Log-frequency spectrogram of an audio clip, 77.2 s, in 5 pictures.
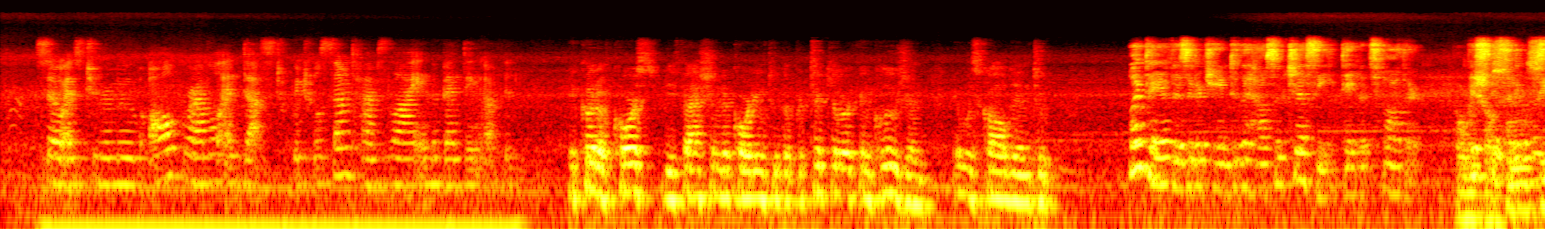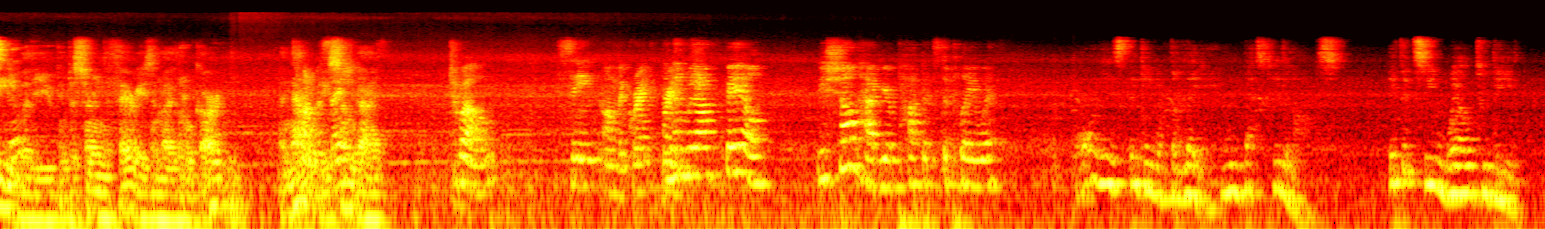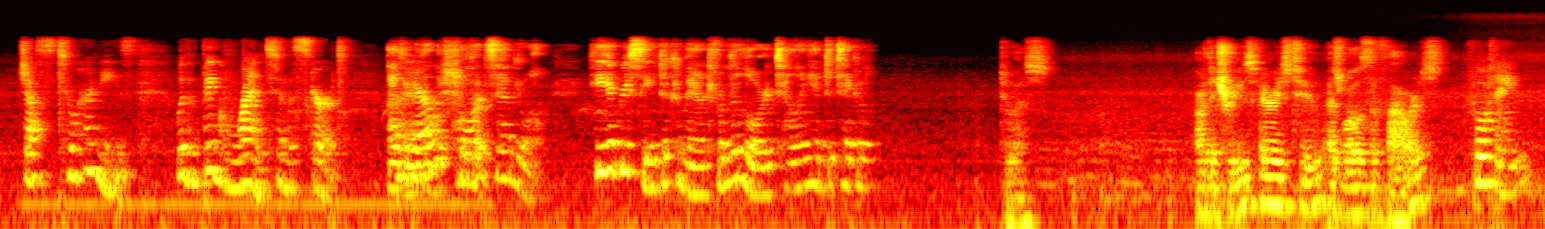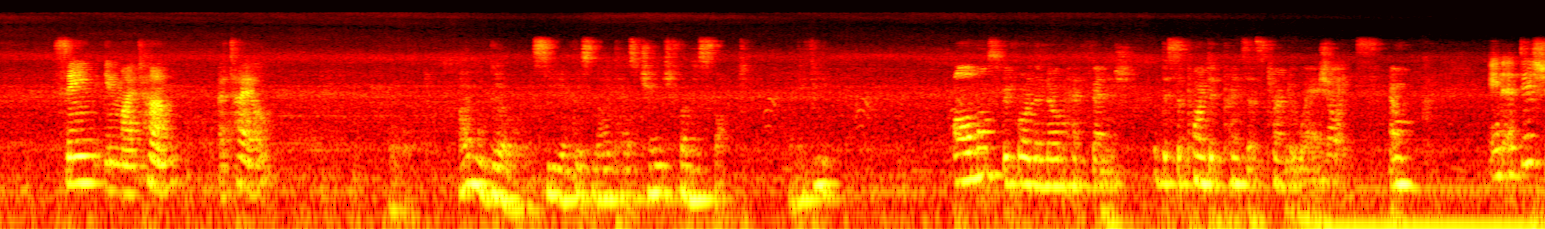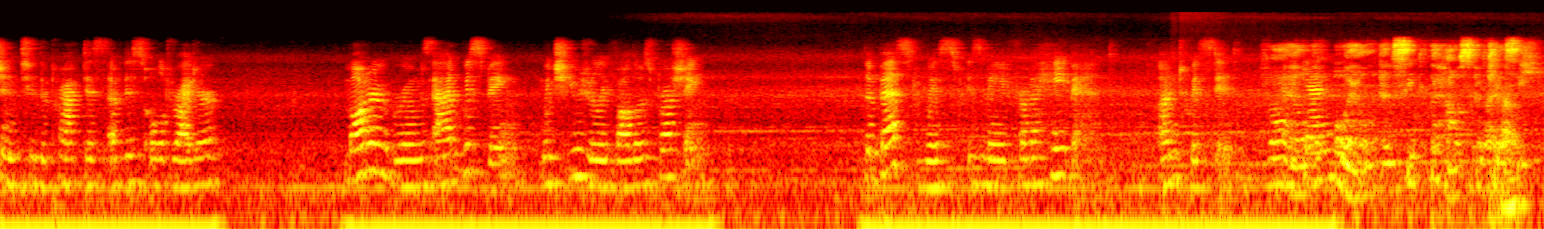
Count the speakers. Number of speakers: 8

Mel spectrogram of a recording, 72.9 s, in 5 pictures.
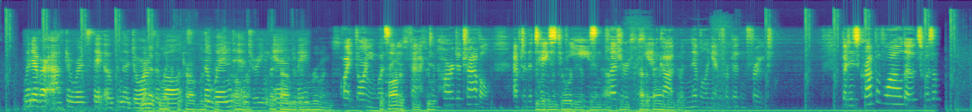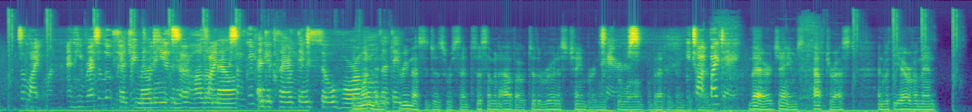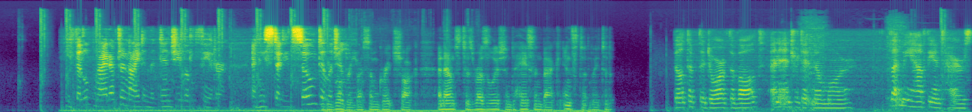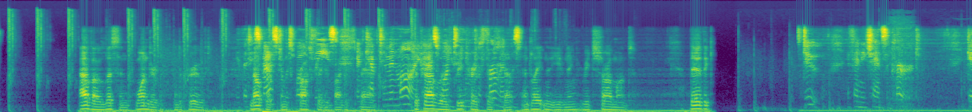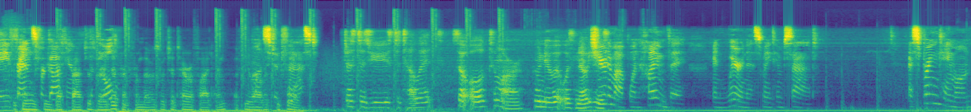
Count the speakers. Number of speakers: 3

